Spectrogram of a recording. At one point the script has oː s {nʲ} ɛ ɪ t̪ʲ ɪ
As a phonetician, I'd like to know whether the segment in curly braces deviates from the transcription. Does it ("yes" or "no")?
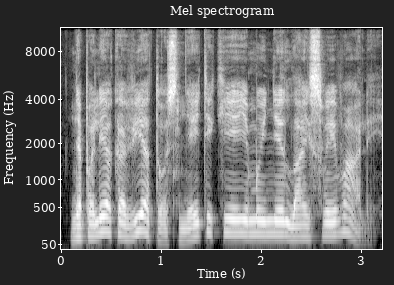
no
